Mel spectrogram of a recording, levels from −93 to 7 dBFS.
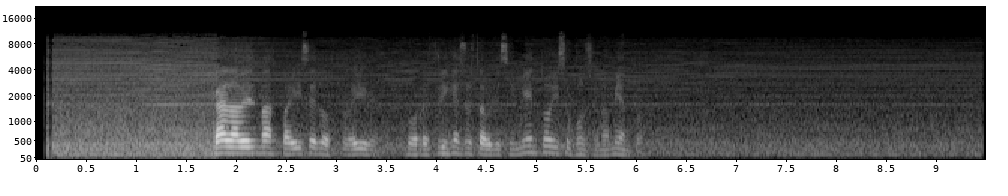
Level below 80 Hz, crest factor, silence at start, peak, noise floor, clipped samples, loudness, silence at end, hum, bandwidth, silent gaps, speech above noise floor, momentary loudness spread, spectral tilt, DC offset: -64 dBFS; 24 dB; 0.1 s; -2 dBFS; -50 dBFS; under 0.1%; -24 LUFS; 3.45 s; none; 9.8 kHz; none; 27 dB; 25 LU; -6 dB/octave; under 0.1%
